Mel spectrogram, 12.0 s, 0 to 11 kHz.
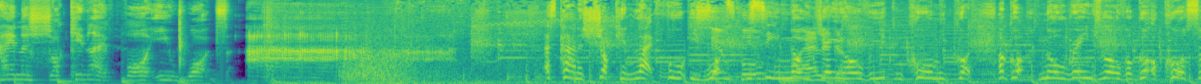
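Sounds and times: drill beat bass: 0.0s - 2.0s, 4.7s - 12.0s
man yelling distorted: 6.9s - 9.1s.

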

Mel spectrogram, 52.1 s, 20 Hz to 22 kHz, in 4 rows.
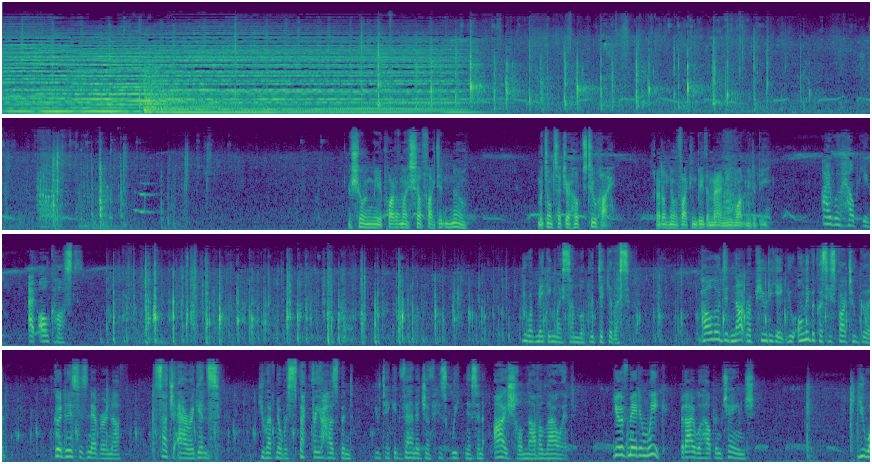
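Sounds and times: horse hooves clip-clopping: 0.0s - 16.5s, 27.4s - 46.4s.

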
